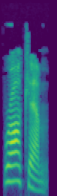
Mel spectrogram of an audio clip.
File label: "rakim", arabic; indonesian boy names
